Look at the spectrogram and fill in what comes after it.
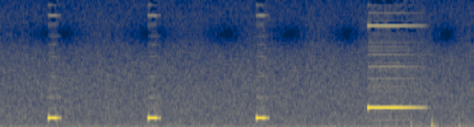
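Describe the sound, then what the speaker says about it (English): Three short, evenly spaced electronic keypad beeps from a Phoenix Wright game, followed by a longer, sustained tone, clear and alone against a quiet background. "Beeps."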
